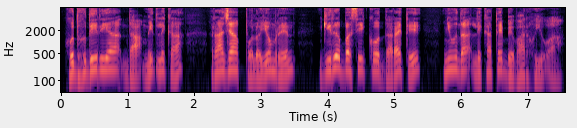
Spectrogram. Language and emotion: Santali, neutral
